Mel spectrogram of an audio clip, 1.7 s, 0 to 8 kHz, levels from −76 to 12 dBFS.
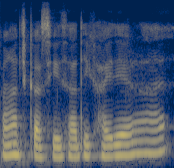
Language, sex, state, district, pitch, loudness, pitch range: Hindi, male, Uttar Pradesh, Shamli, 150 Hz, -17 LUFS, 135-160 Hz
